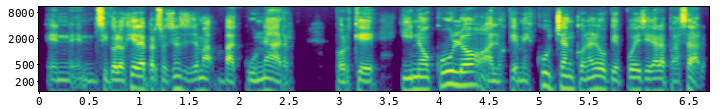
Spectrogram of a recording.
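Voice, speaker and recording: A man's voice: medium pitch, darkish tone, no echo, clean studio sound. A man with an Argentine Spanish accent giving a conversational academic talk over a video call, explaining points and asking rhetorical questions. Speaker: lecturer.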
